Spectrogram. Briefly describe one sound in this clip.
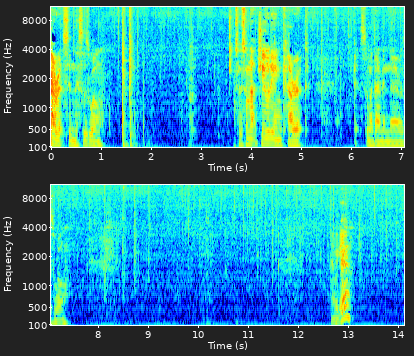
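A man talks close by, casually.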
